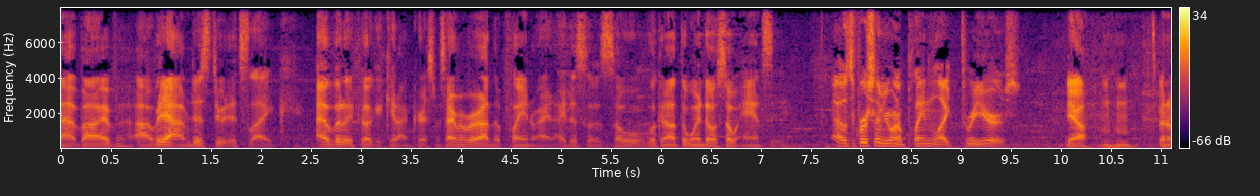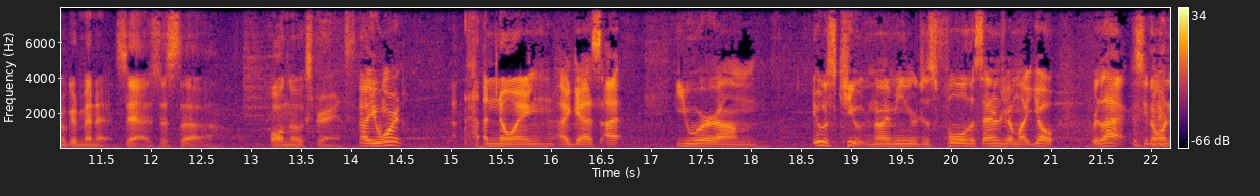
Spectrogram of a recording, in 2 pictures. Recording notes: In second the part they record live from a cafe after being in Playa Del Carmen for 24 hours.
